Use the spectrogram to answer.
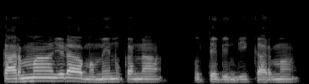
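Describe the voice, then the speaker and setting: A man teaching scripture recitation, chanting verses slowly and repeating them for practice. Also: medium pitch, a little mellow, clean tone, dry recording.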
